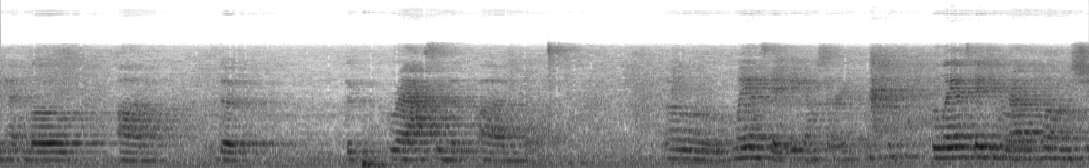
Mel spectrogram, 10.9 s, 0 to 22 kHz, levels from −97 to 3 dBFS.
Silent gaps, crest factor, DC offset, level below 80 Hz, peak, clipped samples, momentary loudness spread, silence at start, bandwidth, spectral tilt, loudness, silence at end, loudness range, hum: none; 16 dB; under 0.1%; -36 dBFS; -2 dBFS; under 0.1%; 17 LU; 0 s; 7.6 kHz; -5.5 dB/octave; -18 LUFS; 0 s; 6 LU; none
